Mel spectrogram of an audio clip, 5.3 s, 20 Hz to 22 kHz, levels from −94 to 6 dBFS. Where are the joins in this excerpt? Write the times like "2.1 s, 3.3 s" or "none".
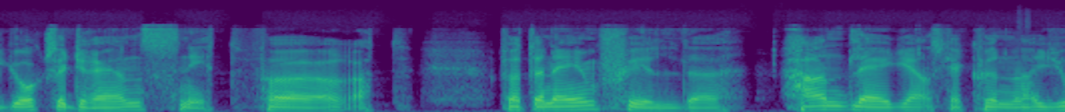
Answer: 3.8 s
